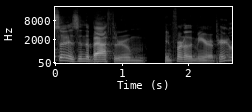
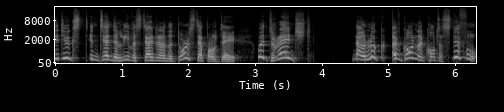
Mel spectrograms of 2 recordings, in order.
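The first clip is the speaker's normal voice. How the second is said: put-on belted out, high, loud Scottish accent; 12 semitones higher, 5 dB louder than usual. In the costume-change scene, Indiana Jones arrives at a doorstep, in Scottish accent. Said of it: "this is the part where Indiana Jones is the Scottish accent".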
